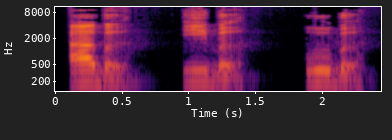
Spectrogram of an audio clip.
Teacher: Huruf ba, bunyinya mungkin terdengar mirip dengan huruf B, tapi tidak memiliki sifat qalqalah. Maka ketika kita membaca huruf ba, terutama dalam kondisi sukun, maka harus terdengar bunyi qalqalah.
